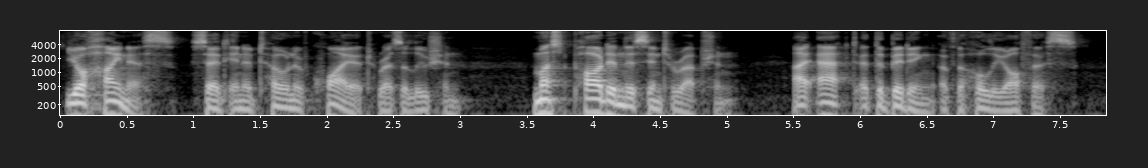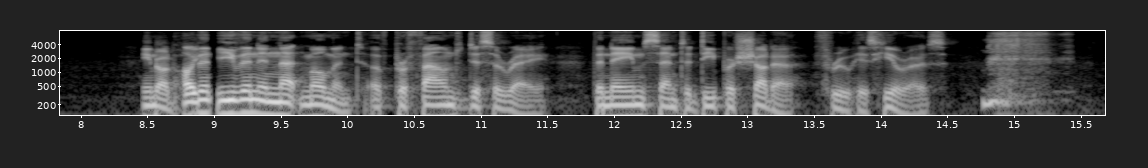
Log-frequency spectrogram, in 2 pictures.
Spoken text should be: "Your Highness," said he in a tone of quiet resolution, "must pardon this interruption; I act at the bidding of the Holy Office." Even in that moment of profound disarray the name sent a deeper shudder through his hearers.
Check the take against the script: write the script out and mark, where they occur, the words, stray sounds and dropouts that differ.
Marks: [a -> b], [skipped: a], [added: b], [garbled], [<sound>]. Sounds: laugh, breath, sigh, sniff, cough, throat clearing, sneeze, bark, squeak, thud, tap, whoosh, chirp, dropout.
"Your Highness," said [skipped: he] in a tone of quiet resolution, "must pardon this interruption; I act at the bidding of the Holy Office." [garbled] Even in that moment of profound disarray the name sent a deeper shudder through his hearers. [throat clearing]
